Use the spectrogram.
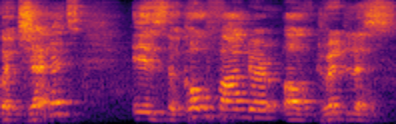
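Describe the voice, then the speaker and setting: Speaking at a moderate pace with lively intonation, a man is recorded with audible room echo and noticeable background noise. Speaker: tech entrepreneur. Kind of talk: conference talk. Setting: stage with audience.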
